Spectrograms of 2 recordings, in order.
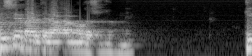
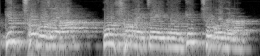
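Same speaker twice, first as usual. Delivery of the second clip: higher-pitched mock scolding; scolding son; 5 semitones higher than usual. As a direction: imitate a son rebuking his mother. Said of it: "মাকে ধমক দিয়ে ফেললেন". (ছেলের ধমকের নকল, চড়া সুরে)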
